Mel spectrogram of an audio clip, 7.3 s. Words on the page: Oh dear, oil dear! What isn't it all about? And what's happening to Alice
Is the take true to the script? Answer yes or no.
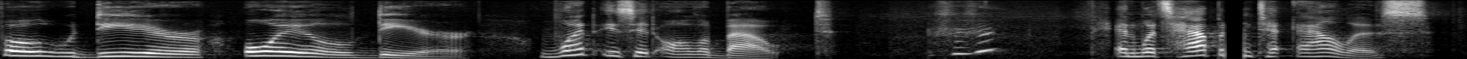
no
